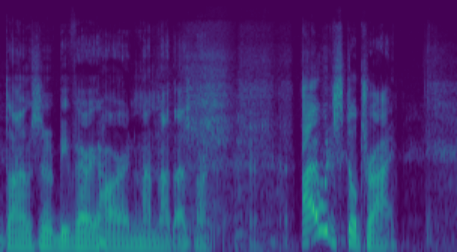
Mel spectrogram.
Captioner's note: laugh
